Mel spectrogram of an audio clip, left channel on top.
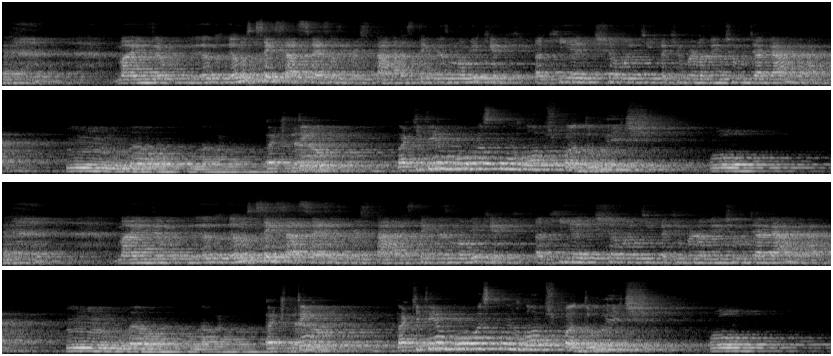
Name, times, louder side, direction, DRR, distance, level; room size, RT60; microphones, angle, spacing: voice 1, 0.0-8.2 11.2-11.7, left 1 dB, 15° left, -2 dB, 1.4 m, -24 dB
voice 2, 8.9-10.6 10.9-11.5 12.2-14.7 15.4-15.7, right 1 dB, 40° right, -1 dB, 1.6 m, -20 dB
9.7 x 8.2 x 8.6 m, 2.7 s
head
